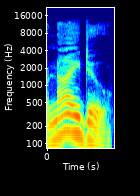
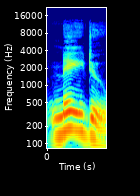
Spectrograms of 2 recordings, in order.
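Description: First: "Naidu" said as NIGH-doo; alternative pronunciation of Naidu. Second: "Naidu" said as NAY-doo; first pronunciation of Naidu. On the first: Host offering another reading, "Naidu" as NIGH-doo. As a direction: say "Naidu" with first syllable like "nigh". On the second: Host introducing the poet, "Naidu" as NAY-doo. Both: Shown as a demonstration. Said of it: "or Naidu".

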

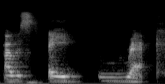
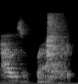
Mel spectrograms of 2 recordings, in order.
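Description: First: "wreck" drawn out slowly, higher and louder; emphatic repeat. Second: Said in the usual way. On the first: Real, not acted. Reader confessing how hard she cried, slow loud stress on "wreck". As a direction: spell out "I was a wreck" word by word, leaning on "wreck".

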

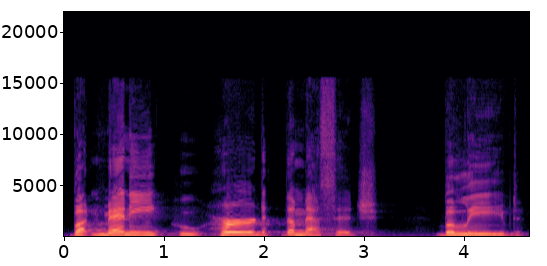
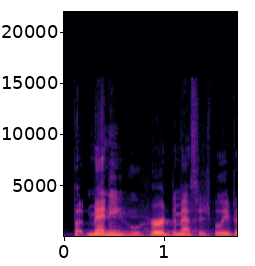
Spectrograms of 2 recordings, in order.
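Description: First: "heard" leaned on, slow and deliberate; the preacher slows down to stress that many believed; slow emphasis. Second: Said in the usual way. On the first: Shown as a demonstration. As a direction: savour "many who heard the message".

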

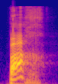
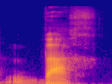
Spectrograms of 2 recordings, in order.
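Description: First: High, loud one-word burst; impatient. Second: Said in the usual way. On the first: A narrator's reading. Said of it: "jetzt ungeduldig". (ungeduldig und laut herausgerufen)

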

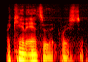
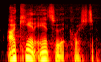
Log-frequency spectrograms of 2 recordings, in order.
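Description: First: "I can't answer that question." dropped much softer, almost to himself; quiet, lower echo of "I can't answer that question."; softer repeat. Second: Said in the usual way. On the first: Real, not acted. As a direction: let "I can't answer that question." fall away softly.

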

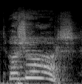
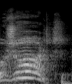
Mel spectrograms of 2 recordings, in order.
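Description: First: High, strained call to Jorge; hammed-up shout to a friend. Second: High call across to Jorge; mock shout across the stadium exit. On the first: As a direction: yell his name again, much higher and in a put-on voice. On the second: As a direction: yell his name, much higher. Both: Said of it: "mandei um berro".

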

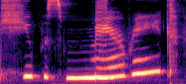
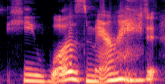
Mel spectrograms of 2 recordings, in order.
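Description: First: High, slow, stunned rising question; shocked question. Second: Said in the usual way. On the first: Retold or imitated. Noah learning the dead man had a wife, shocked. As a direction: stretch it out in total disbelief. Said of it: "And Noah's like". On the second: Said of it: "And Molly goes".

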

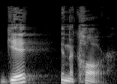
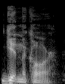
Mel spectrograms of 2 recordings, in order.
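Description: First: Slow, lower, deliberate order; imitated stern father, drawn out; no-nonsense dad. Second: Low, quiet stern order; imitated stern father, softly commanding; no-nonsense dad. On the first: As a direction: spell the order out slowly, no argument. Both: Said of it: "very no-nonsense, handle your business kind of guy".

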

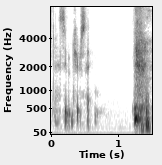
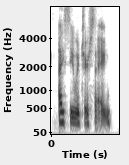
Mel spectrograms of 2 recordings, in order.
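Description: First: Slow, whispered concession; hushed, drawn-out whispering. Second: Said in the usual way. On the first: Real, not acted.

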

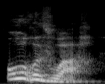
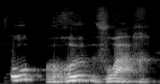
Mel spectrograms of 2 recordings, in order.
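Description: First: Said in the usual way. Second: Lower, slow syllable-by-syllable French; slow model phrase. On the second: Shown as a demonstration. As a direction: separate each syllable for learners. Teacher models phrase slowly first. (francês devagar, sílaba por sílaba)

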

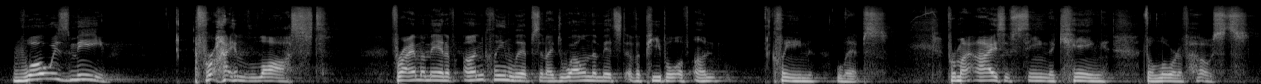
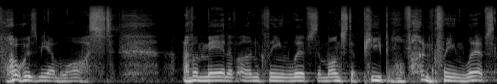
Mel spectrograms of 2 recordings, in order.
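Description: First: Slow, weighty reading of the prophet's lament; solemn scripture reading. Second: Said in the usual way. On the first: Acted. Pastor reading Isaiah's confession to the congregation, slow and solemn. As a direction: let each clause of the confession sink in, slowly.

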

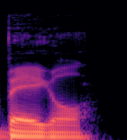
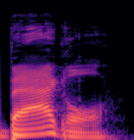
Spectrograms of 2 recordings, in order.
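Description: First: Said in the usual way. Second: "bagel" said as BAG-ul; short a as in "bag" in "bagel"; variant pronunciation. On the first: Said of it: "not bagel". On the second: Shown as a demonstration. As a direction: say "bagel" to rhyme with "haggle". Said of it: "it's pronounced bagel".

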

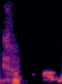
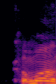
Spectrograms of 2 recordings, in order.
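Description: First: Mouthed come on. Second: Said in the usual way. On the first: Retold or imitated. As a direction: come on said much softer, half mouthed. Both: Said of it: "he's singing, but he's like".

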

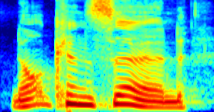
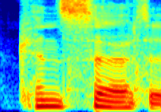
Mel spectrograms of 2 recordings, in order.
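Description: First: Said in the usual way. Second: Concerted said with a clear hard T; concerted, crisp T sound; concerted, not concerned. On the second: Shown as a demonstration. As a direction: stress the T in concerted.

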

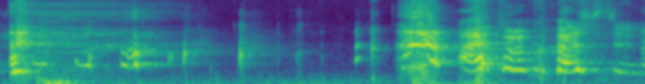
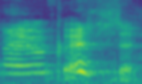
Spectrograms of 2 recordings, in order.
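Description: First: Squeaky seagull-like high pitch. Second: Said in the usual way. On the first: Acted. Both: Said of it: "That was awful".

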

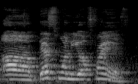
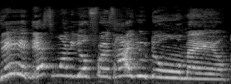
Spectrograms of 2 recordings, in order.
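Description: First: Hesitant daughter. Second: Higher, quicker and breezy; breezy daughter voice. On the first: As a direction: hesitate as if unsure who she is. Same words, hesitant replay. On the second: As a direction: toss it off like a teen who suspects nothing. Mother replays daughter's breezy greeting. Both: Retold or imitated.

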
